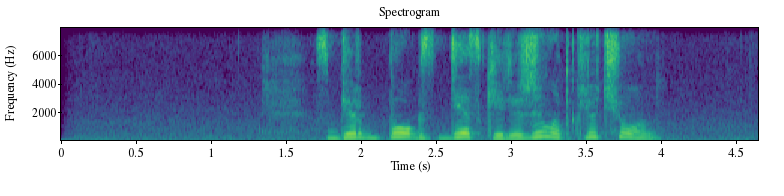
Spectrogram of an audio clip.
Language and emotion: Russian, angry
